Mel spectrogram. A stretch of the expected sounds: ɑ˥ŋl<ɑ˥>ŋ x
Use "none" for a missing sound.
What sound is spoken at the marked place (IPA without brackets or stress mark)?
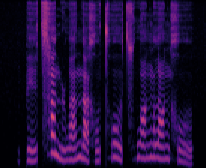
ɑ˥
